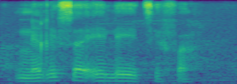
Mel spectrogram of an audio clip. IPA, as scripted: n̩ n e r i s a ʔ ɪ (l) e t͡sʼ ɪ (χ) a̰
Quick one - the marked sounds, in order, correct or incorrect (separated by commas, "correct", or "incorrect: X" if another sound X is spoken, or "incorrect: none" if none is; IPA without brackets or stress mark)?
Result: correct, incorrect: f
